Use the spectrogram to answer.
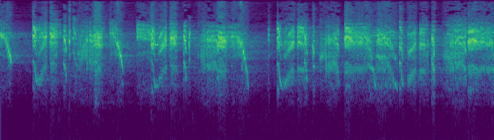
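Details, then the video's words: Lure recording of edible-nest swiftlets for attracting birds to feeding grounds and flight paths: busy high chirping with many quick downslurred and upslurred notes, overlapping in a steady crowded chorus. "Suara Panggil Burung Walet"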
